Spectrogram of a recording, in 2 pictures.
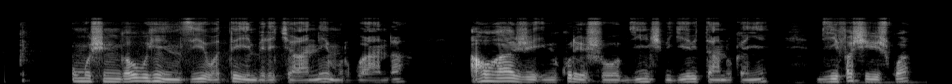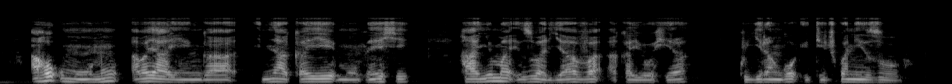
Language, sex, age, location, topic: Kinyarwanda, male, 50+, Nyagatare, agriculture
